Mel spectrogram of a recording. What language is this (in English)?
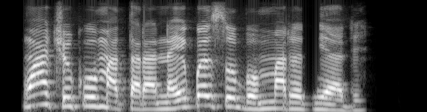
Igbo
